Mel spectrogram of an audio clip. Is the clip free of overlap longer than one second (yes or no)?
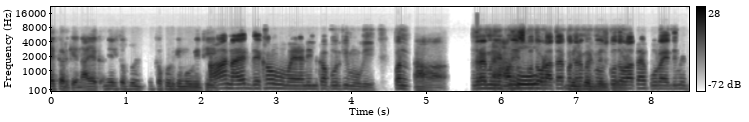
no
